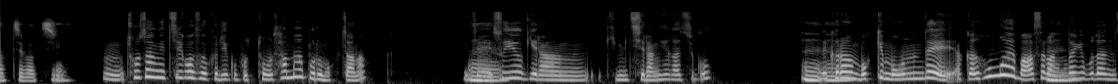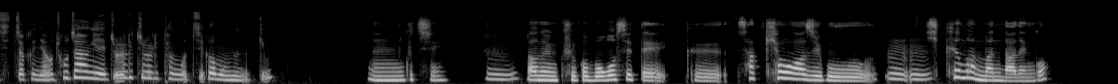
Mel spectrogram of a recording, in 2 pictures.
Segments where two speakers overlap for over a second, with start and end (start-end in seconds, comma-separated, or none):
none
